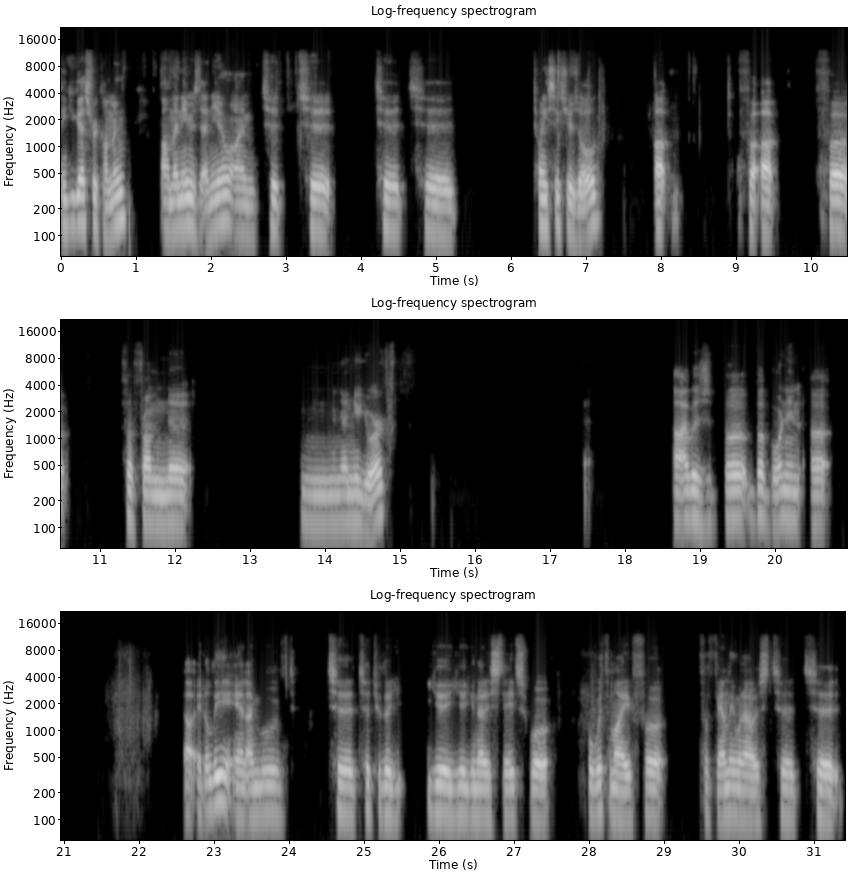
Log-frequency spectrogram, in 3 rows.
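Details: 26-year-old Italian-born man living in New York who stutters, with marked part-word and word repetitions and blocks, on a live panel of young people who stutter. Stuttering.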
